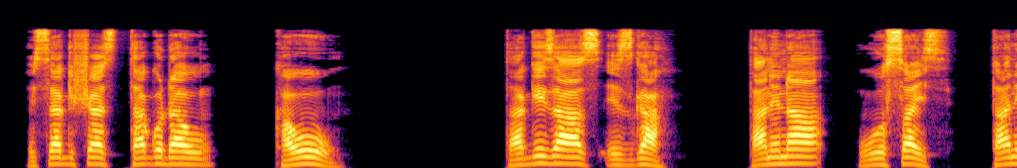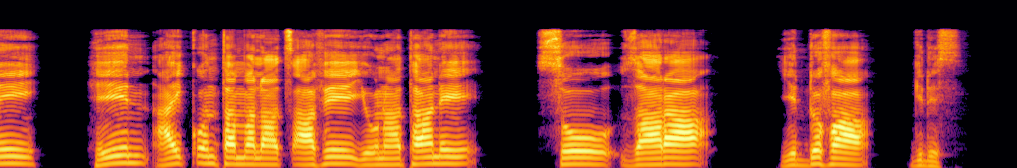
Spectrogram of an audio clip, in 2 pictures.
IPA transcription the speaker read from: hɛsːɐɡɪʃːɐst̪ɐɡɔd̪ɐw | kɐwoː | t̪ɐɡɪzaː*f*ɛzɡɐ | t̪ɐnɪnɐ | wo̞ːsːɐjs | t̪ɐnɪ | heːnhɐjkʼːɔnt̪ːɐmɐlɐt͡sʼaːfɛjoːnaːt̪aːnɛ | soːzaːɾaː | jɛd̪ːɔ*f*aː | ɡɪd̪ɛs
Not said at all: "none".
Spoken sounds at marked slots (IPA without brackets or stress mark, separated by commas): s, f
